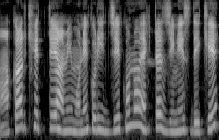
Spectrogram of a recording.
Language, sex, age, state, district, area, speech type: Bengali, female, 30-45, West Bengal, Purba Medinipur, rural, spontaneous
